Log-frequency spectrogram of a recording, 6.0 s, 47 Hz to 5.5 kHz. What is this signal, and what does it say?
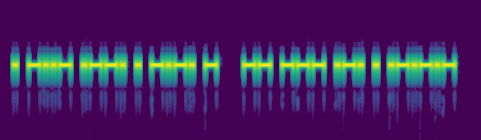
Morse code, heard as a keyed tone, about 25 wpm, 600 Hz. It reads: EXPECT MORE.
